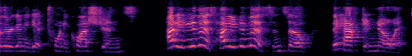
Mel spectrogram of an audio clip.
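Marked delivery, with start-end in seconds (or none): 1.7-2.1 put-on high, eager kid's question rising; kids asking. Teachers voicing kids' repeated questions. 2.1-2.7 put-on high kid's question falling at end; kids asking again. Teachers voicing kids' repeated questions.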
